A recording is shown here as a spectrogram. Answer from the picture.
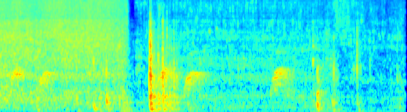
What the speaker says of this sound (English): It does splash water everywhere.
